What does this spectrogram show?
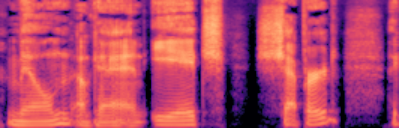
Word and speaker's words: Milne: I think it's Milne. Milne.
